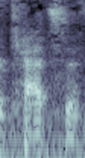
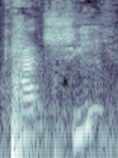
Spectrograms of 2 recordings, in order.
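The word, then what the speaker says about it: Cait Sith: You're Cat Sith for now on. Apparently you pronounce that Cat She? I Like, because it's Gaelic or something like that. Like, it's supposed to be Kate Sheath or something like that.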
